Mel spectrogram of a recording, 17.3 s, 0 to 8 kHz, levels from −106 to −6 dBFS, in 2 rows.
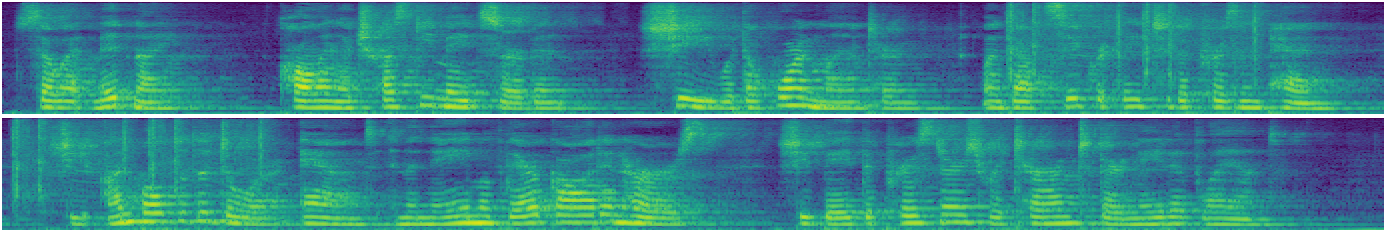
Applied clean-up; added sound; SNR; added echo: none; Camera; 15 dB; reverberation time 1.1 s.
